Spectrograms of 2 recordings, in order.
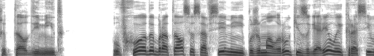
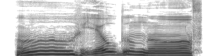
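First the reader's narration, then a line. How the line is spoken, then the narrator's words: Drawn out. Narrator (Russian): протянул я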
